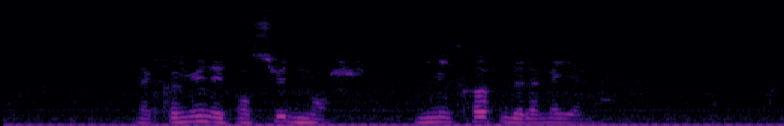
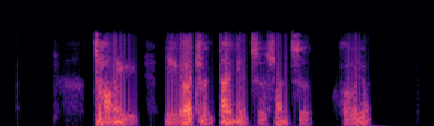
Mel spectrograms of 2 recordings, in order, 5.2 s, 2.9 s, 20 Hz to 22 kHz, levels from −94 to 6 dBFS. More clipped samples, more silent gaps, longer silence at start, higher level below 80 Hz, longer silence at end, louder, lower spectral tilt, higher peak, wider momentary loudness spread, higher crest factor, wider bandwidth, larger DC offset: neither; neither; second, 0 s vs 0.65 s; second, -64 dBFS vs -50 dBFS; second, 0 s vs 0.45 s; second, -57 LUFS vs -30 LUFS; first, -7 dB/octave vs -5.5 dB/octave; second, -36 dBFS vs -10 dBFS; first, 15 LU vs 12 LU; about the same, 20 dB vs 22 dB; first, 16.5 kHz vs 8.2 kHz; neither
